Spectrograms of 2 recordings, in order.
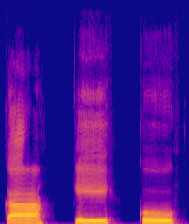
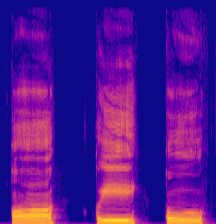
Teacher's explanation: Kaf is pronounced in thin tone and qaf is pronounced in thick tone.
